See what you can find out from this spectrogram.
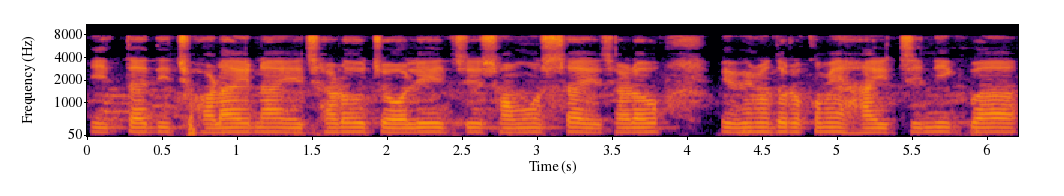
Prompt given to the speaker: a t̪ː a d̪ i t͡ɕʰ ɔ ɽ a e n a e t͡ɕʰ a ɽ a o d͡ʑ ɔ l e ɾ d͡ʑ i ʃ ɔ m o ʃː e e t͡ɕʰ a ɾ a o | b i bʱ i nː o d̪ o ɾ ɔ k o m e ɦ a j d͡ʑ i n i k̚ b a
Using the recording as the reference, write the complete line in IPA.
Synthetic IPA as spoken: i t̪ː a d̪ i t͡ɕʰ ɔ ɽ a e n a e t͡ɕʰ a ɽ a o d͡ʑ ɔ l e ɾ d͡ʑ e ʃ ɔ m o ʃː a e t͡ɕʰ a ɽ a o | b i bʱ i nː o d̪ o ɾ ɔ k o m e ɦ a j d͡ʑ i n i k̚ b a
